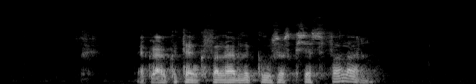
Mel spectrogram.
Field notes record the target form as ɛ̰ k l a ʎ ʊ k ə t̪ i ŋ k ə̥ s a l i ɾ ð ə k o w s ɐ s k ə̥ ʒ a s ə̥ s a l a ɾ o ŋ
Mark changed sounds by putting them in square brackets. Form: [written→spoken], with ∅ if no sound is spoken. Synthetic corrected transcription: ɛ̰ k l a [ʎ→ɾ] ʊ k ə t̪ [i→ɛ] ŋ k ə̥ [s→f] a l [i→a] ɾ ð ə k o w s ɐ s k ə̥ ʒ a s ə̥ [s→f] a l a ɾ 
